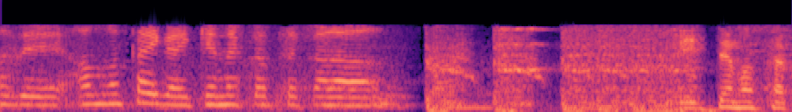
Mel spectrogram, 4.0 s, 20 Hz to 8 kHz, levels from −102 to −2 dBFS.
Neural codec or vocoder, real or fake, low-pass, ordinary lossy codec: vocoder, 22.05 kHz, 80 mel bands, Vocos; fake; 7.2 kHz; AAC, 16 kbps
